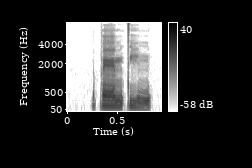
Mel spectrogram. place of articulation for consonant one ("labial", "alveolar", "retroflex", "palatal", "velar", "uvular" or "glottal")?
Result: labial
